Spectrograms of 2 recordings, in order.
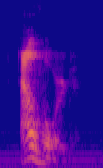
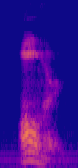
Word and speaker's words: Alvord: That word is a person's last name. Alvord. That is the correct way to say it. Alvord. But you'll hear me say it 18 times as Alvord.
